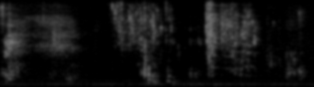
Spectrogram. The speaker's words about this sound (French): Vas-y, je vais prendre une gorgée d'eau pour cela.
